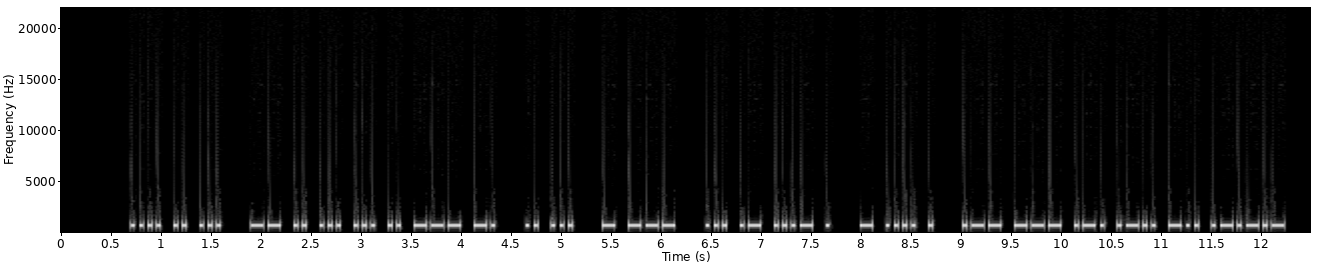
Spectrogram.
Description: Morse code, heard as a keyed tone, about 28 wpm, 700 Hz. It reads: HIS MISSION IS TO SAVE THE WORLD.
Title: Sentences from Top 1600 Words 28wpm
